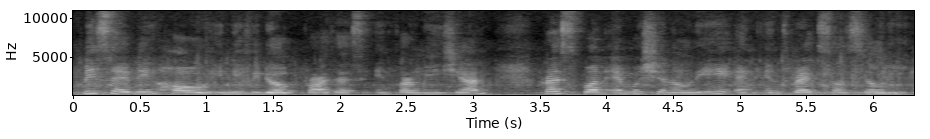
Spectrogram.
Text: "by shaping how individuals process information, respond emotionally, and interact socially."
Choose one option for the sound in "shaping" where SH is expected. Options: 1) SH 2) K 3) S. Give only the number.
3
